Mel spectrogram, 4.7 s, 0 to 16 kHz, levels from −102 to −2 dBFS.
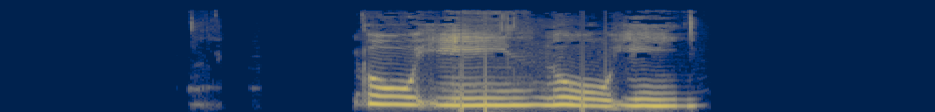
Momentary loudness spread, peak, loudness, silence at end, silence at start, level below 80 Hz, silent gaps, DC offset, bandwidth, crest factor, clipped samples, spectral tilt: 5 LU; -10 dBFS; -24 LUFS; 1.2 s; 1.8 s; -60 dBFS; none; under 0.1%; 11.5 kHz; 18 dB; under 0.1%; -6 dB/octave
